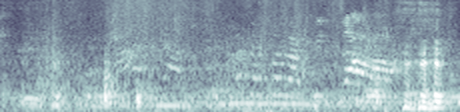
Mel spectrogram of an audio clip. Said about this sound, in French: Ah ben il est midi, ça y est, c'est la sortie des classes quoi. Là, ils ont senti l'odeur d'ici quoi.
